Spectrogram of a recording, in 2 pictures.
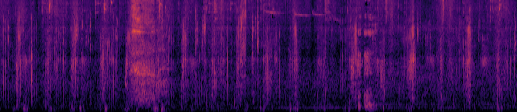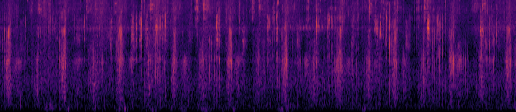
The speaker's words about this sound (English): We both got squeaky shoes on tonight.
